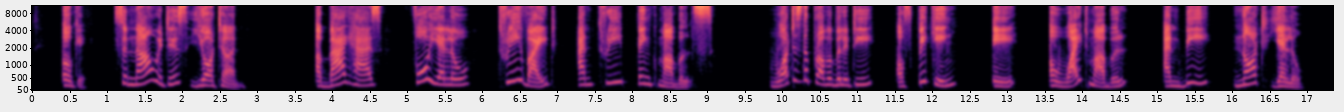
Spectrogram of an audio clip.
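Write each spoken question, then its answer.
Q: What is the probability of picking A, a white marble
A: 3/10

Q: and B, not yellow?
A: 6/10 = 3/5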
